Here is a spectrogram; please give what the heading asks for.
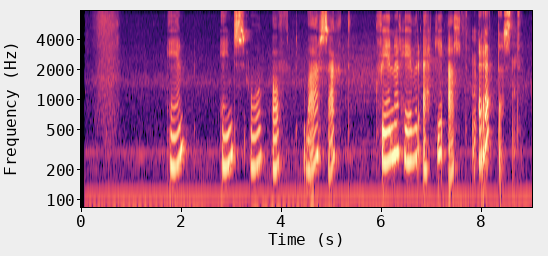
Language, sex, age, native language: Icelandic, female, 20-29, Icelandic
